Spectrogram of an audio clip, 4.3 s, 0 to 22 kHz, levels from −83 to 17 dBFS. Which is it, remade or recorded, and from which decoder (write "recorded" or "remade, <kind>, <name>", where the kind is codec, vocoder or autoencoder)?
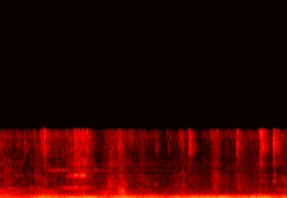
remade, vocoder, WaveNeXt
